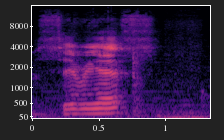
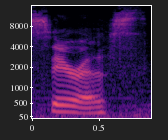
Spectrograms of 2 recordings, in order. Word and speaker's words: Cirrus: Okay, so next up is Sirius. That's what I'm calling you now. It's in my head. It's Cirrus. It's only 2 syllables.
